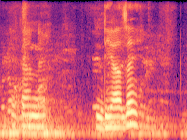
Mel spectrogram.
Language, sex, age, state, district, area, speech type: Assamese, female, 30-45, Assam, Barpeta, rural, spontaneous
